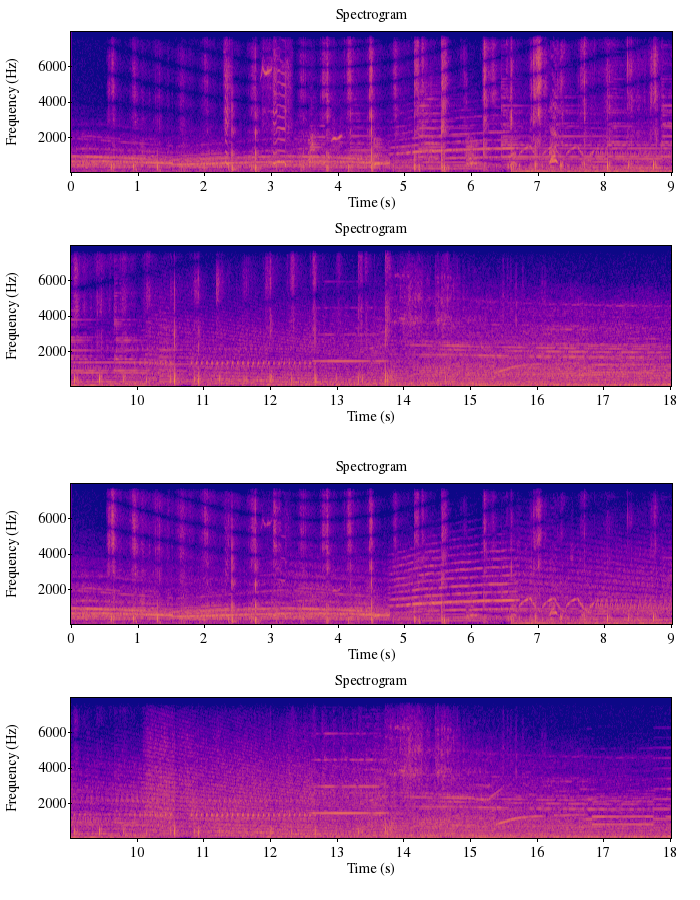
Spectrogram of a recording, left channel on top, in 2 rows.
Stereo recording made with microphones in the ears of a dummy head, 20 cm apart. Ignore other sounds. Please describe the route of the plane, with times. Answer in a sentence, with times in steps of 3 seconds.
You can hear the plane on the right from 0 s and on the left from 15 s.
